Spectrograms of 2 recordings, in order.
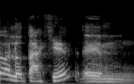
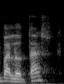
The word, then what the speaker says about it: balotaje: Acá se dice balotaje, pero personalmente me gusta más como lo dicen ustedes, así que le voy a decir balotage. E estuvo José Antonio Cast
